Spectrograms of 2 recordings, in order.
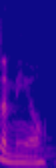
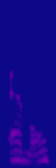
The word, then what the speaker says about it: Emil: Emil convinced him otherwise it is a meal he too went away with words to be honest I don't think I've ever actually heard it pronounced EML but I'll believe you uh wasn't there like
